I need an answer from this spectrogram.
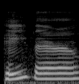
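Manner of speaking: usual speaking voice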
